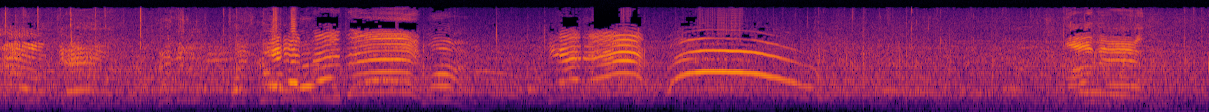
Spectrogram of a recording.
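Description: A baseball stadium crowd at a Reds–Cardinals game cheers loudly, overlapping shouts and rising, falling whoops over a steady roar of noise that swells again near the end.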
